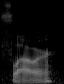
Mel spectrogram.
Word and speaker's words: FLAOWR: My gamer tag is FLAOWR. pronounced flower.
